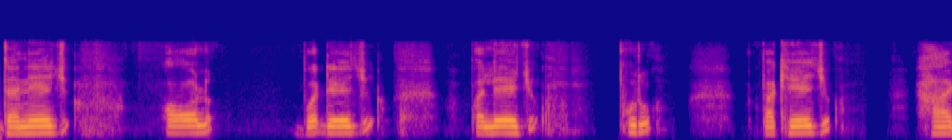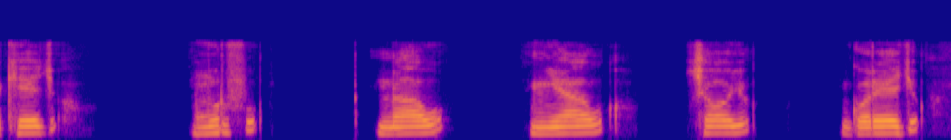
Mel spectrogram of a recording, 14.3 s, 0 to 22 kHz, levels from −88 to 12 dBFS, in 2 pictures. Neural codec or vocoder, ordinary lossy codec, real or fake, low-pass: codec, 16 kHz, 4 kbps, FunCodec, trained on Chinese and English, 50 frames a second; none; fake; 7.2 kHz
